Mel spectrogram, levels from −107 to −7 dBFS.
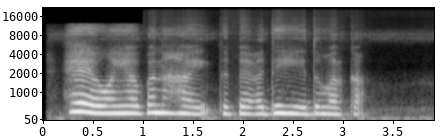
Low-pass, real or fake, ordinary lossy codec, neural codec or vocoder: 19.8 kHz; fake; Opus, 24 kbps; autoencoder, 48 kHz, 32 numbers a frame, DAC-VAE, trained on Japanese speech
